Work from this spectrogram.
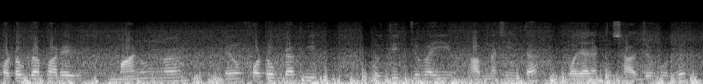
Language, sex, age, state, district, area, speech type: Bengali, male, 18-30, West Bengal, Kolkata, urban, spontaneous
